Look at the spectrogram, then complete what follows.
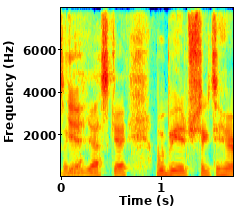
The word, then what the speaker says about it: Yasuke: it would be really interesting to hear about Yasuke. Is that how I pronounce it? Yeah. Yasuke.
